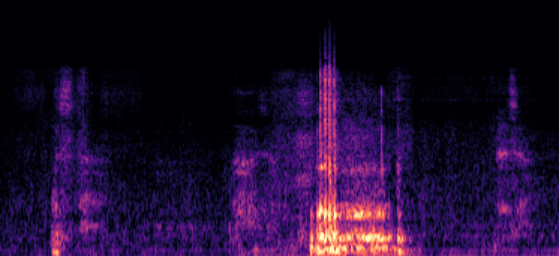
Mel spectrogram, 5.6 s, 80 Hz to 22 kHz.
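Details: Plan, a pet cat in a Snow White costume, shown indoors for an encore after a birthday party, recorded 1 April 2017. One loud, drawn-out, harmonic meow lasting about a second follows softer short vocal sounds in a quiet room.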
